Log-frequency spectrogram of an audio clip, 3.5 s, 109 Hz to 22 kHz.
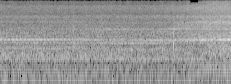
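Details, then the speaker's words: Engine running with headlights and A/C on, voltage dropped to about 13.83 V: a steady high-pitched whine over the engine hum that grows sharper as the electrical load rises. The alternator/charging circuit is suspected. "we have our headlights on we have our a/c on so we see a little bit of a voltage drop there already but boy oh boy oh boy is that bad boy screaming huh"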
